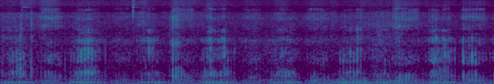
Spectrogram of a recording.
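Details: Tabby kitten Nacho, contented and giving love bites, purrs in a clear rhythmic low rumble that swells and eases in regular pulses about twice per second, close and steady.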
